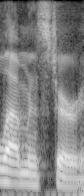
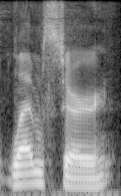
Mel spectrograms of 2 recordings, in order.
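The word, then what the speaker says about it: Leominster: I'm in the UK where the original Lemonster is. It's Lemster.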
